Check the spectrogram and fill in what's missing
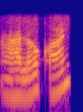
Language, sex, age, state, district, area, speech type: Hindi, male, 30-45, Uttar Pradesh, Sonbhadra, rural, conversation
